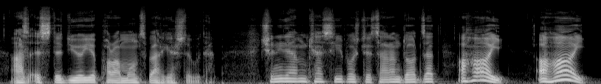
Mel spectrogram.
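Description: Male audiobook narrator, very low voice, measured and somber, dry booth sound. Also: darkish tone, dry recording. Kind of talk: scripted first-person narration.

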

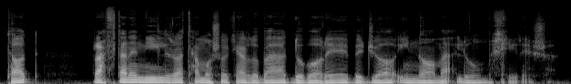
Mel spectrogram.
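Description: A man narrating an audiobook in a calm, measured reading. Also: low voice, no room sound, clean studio sound. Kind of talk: scripted narration.

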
